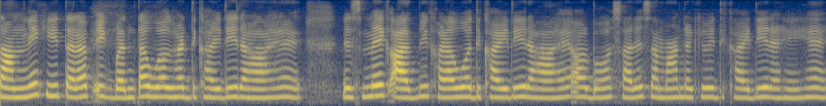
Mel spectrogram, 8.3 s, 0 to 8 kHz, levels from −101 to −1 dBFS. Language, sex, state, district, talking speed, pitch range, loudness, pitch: Hindi, female, Goa, North and South Goa, 220 wpm, 250-270 Hz, -19 LUFS, 260 Hz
